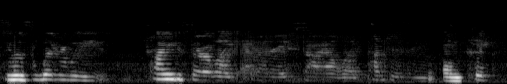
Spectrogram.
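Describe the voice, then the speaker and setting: A woman's voice: medium pitch, moderate pace, phone-quality sound. Young adult woman, podcast co-host, casual wrestling recap; blunt, profane, opinionated. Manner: blunt, profane and opinionated, laughing at her own jokes.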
